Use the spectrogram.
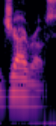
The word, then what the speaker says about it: gyro: Gyros so hey so don't spell it gyro if you want me to pronounce it hero just you put a H in there it's a soft yay so is Kanye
